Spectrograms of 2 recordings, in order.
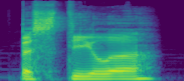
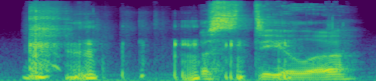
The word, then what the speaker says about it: Bastila: Kashyyyk, Kashyyyk, Taurus, Bastila, Bastila. Oh my god. Bastila. I mean, to be fair, her name is like Bastille, the actual world.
